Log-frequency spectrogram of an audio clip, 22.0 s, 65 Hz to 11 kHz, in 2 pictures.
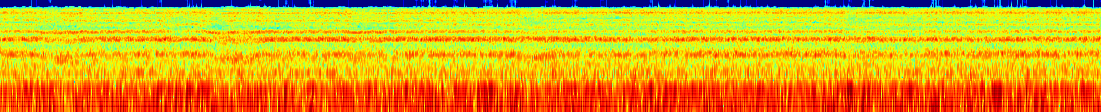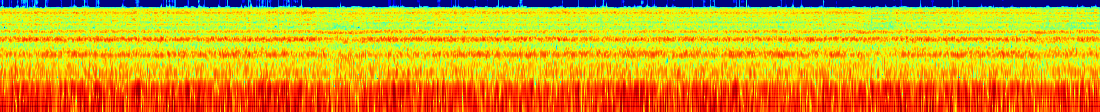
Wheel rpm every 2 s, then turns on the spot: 230, 230, 230, 230, 230, 230, 230, 230, 230, 230, 230.
none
